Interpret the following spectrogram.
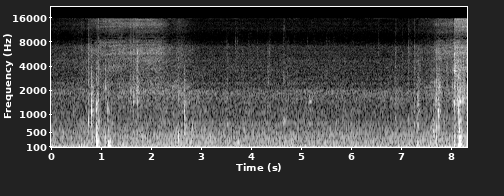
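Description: A clothes iron set down with two knocks about a second in, then faint rustling and light taps of a cotton handkerchief being smoothed flat by hand on a towel, over a steady low hum.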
